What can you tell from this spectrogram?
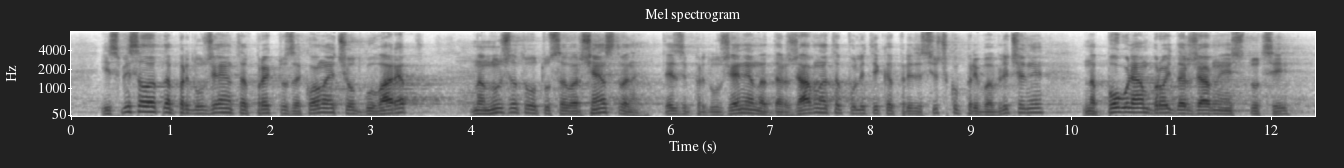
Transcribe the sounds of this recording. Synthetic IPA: ismisəlˠət̪nɐpɾɛd̪lˠoʒɛnijət̪əfpɾoɛk̚t̪ʊzɐkɔnəɛt͡ʃɛod̪ɡovaɾʲət̪ | nɐnuʒd̪ət̪əot̪osəvəɾʃɛnst̪vɐnɛ̰t̪ɛzipɾɛd̪lˠoʒɛniənɐd̪əɾʒavnət̪əpolit̪ikəpɾɛd̪ifsit͡ʃkopɾivɐvlit͡ʃɛnɛ | nɐpoɡolʲambɾɔjd̪ɐɾʒavniinst̪i̥t̪ut̪siː

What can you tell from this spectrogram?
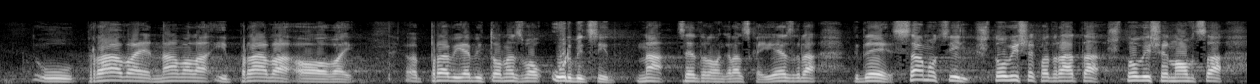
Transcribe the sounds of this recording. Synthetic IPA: upɾaːʋajenaʋalaʔipɾaːʋaʔoʋaj | pɾaʋijaːbixt̪o̞nazʋaouɾbit̪sid̪ | nat̪se̞nt̪ɾalˠanɡɾaːd̪skajezɡɾaɡd̪e̞jesamo̞t̪siːʎʃt̪o̞ʋiʃekʋad̪ɾaːt̪aʃt̪o̞ʋiʃeno̞ːʋt̪sa

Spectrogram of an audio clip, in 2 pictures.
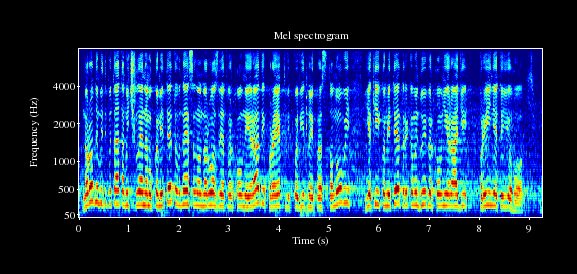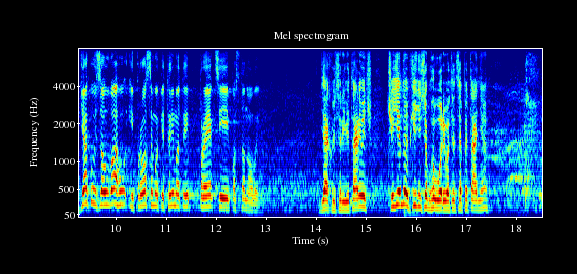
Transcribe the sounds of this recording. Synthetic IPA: nɐɾɔd̪nɪmɪd̪epʊt̪ɑt̪ɐmit͡ʃlˠɛnɐmɪkɔmʲit̪ɛt̪ʊʋnɛsenɔnɐɾɔzʲɦlʲɐd̪ʋerxɔwnɔjiɾɑd̪ɪpɾɔɛk̚t̪ʋʲid̪̚pɔʋʲid̪nɔjipɾɔst̪ɐnɔʋɪ | jɐkɪjkɔmʲit̪ɛt̪re̞kɔmend̪ujɛʋerxɔwnʲijɾɑdʲi | pɾɪjnʲɐt̪ɪjɔɦɔ | dʲakʊjʊzɐʊʋɑɦʊʔipɾɔsɪmɔpʲid̪t̪ːɾɪmɐt̪ɪpɾɔɛk̚t̪̚t͡sʲijɛjipɔst̪ɐnɔʋɪ̰ | dʲakʊjʊseɾʲiʋʲit̪ɑlʲjɪʋɪt͡ʃ | t͡ʃɪjɛneɔpxʲid̪ʲnʲisʲtʲɔbɦɔʋɔɾʲʊʋɐt̪ɪt̪sɛpɪt̪ɑnʲːɐ

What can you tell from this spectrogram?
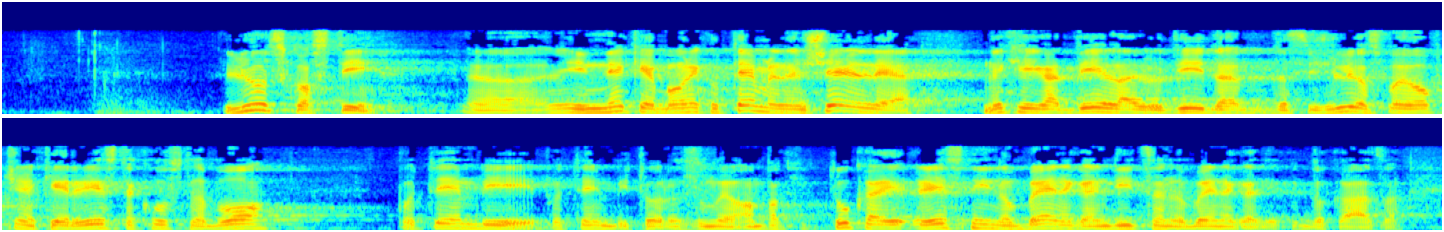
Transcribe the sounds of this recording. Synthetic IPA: ljuːt̪skɔst̪i | inːeːkɛbomɾeːkəwt̪ɛːmɛlʲnɛʒɛːljɛnekɛɡad̪eːlalʲjud̪iːd̪ad̪asiʒɛlijɔsʋɔːjɛoːpt͡ʃinɛkeɾjɾest̪akoːslaboː | pot̪embḭpɔt̪embit̪oɾazumewampakt̪uːkajɾesninɔbɛːnɛɡaind̪iːt̪sanɔbɛːnɛɡad̪ɔkaːza̰

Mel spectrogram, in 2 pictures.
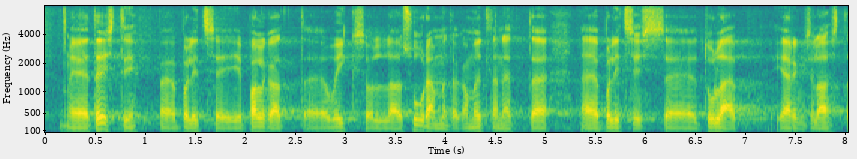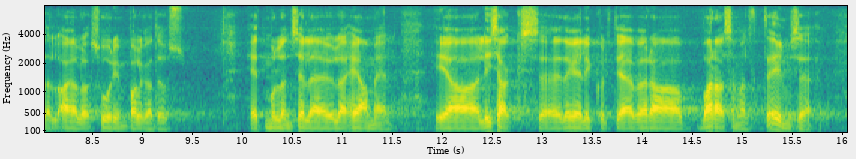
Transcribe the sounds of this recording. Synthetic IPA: t̪ɤ̞est̪i | po̞lʲit̪se̞jpɑlɡ̥ɑd̪̥vɤjkso̞lːɑsuːɾe̞mɑd̪̥ɑɡ̥ɑmɑyt̪ˑle̞ne̞t̪ːpo̞lʲit̪sejst̪uleb̥jʔærɡ̥mise̞lɑːst̪ɑ̰lʔɑ̰jɑloːsuːɾimpɑlɡ̥ɑd̪ɤws | e̞t̪ːˑmulːo̞nse̞lːeyleɦe̞ɑme̞ːljɑlisɑkst̪e̞ɡ̥e̞likˑult̪ˑjæːb̥æɾɑvɑɾɑse̞mɑlt̪ˑːe̞ːlmisḛ

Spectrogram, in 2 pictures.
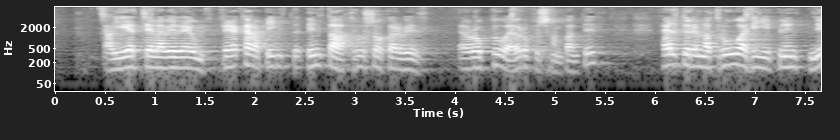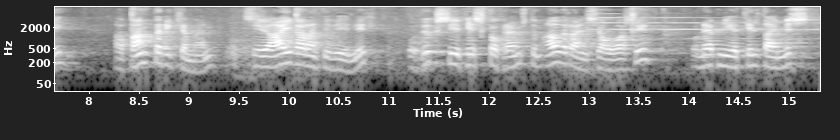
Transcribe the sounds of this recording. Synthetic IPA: aðjɛt̪ʰɪlaðvɪðɛɣʏmfɾɛːkʰaɾapɪnt̪aθʰɾuːsɔhkaɾvɪð | ɛwɾowpʏɔɣɛwɾowpʏsːampant̪ɪð | hɛlt̪ʏɾɛnːaðt̪ʰɾuːaθiiplɪnt̪nɪ | aðpant̪aɾiːcamɛnːsɪvʏaːjvaːɾant̪ɪvɪːnɪɾ̥ɔɣhʏksɪfɪr̥st̪awfɾɛmst̪ʏmaðɾajɪnsjalvasɪɣɔɣnɛpnʏjɛt̪ʰɪlt̪aːjmɪs

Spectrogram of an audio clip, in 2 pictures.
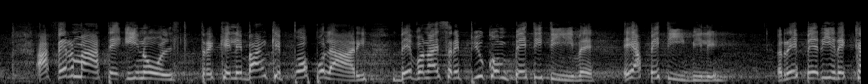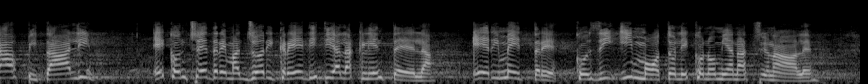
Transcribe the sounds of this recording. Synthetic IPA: afːermaːt̪eʔinolt̪ɾekelebaŋk̟epopolaːɾid̪ɛːvonoɛsːeɾepjukːompet̪it̪iːveːapːet̪iːbili | repeɾiːɾekapit̪aːli | ekːont͡ʃɛːd̪eɾemad͡ʒːoːɾikɾɛːd̪it̪ialːaklient̪ɛːla | erimet̪ːeɾekoziʔimːɔːt̪olekonomiːanat̪sːjonaːle

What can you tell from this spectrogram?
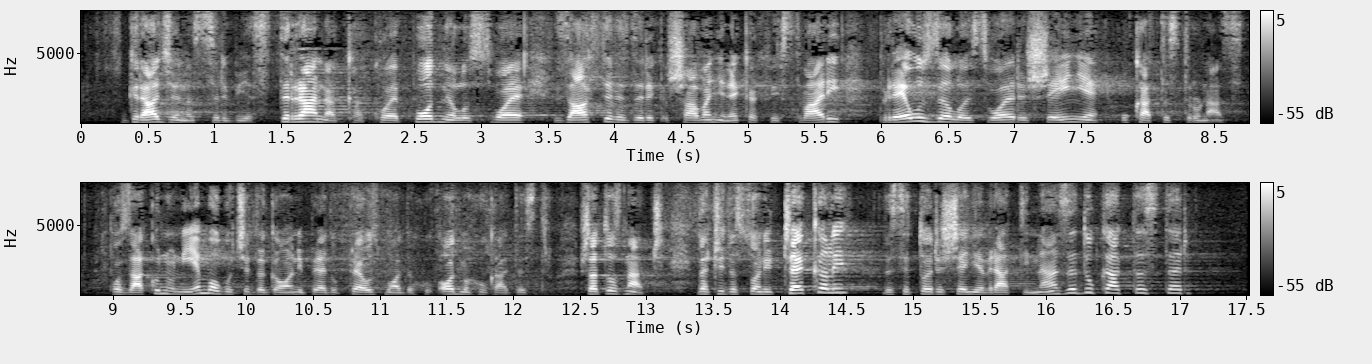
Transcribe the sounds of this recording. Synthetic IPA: ɡɾad͡ʑanasr̩bijest̪ɾanakako̞jaepo̞d̪nelˠosʋo̞je̞zaːxt̪e̞ʋe̞zaɾeʃaːʋaɲe̞nekakʋixst̪ʋaːɾipɾeuze̞lo̞je̞sʋo̞je̞ɾe̞ʃeːɲe̞ukat̪ast̪ɾuna̰z̥ad̪̥po̞zaːko̞nunije̞mo̞ɡut͡ɕe̞d̪aɡao̞nipɾeupɾeuzmud̪ʔod̪maxukat̪ast̪ɾu̥ | ʃt̪at̪o̞znaːt͡ʃi̥znat͡ʃid̪asuo̞nit͡ʂekalid̪ase̞t̪o̞ɾeʃeːɲe̞ʋɾaːt̪inazad̪ukat̪ast̪aɾ

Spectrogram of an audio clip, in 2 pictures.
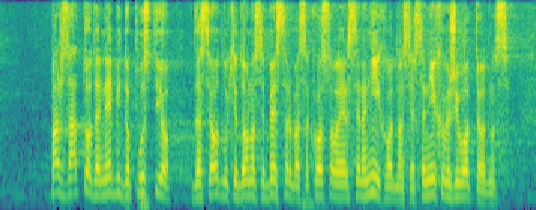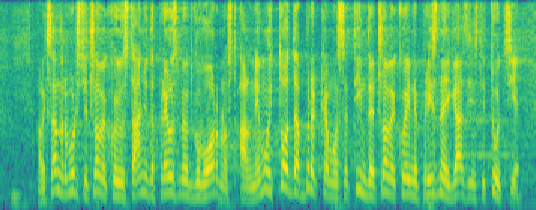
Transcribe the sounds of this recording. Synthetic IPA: b̥aʃzat̪o̞ːd̪anebid̪o̞pust̪io̞d̪ase̞o̞d̪lˠuked̪o̞no̞se̞bezsr̩basako̞soʋaje̞ɾsenaɲiːxo̞d̪nosejeɾsenaɲixoʋe̞ʒiʋo̞t̪e̞o̞d̪no̰se̥ | a̰leksand̪ɾʋut͡ʂi̥t͡ɕjet͡ʂo̞ʋekːo̞jiust̪aːɲud̪apɾe̞uzmeod̪ɡo̞ʋo̞ːɾno̞st̪alnemojt̪o̞ːd̪abr̩kamosat̪iːmd̪ajet͡ʂo̞ʋekːo̞jinepɾiznajeɡazinst̪it̪uːt̪sijḛ

